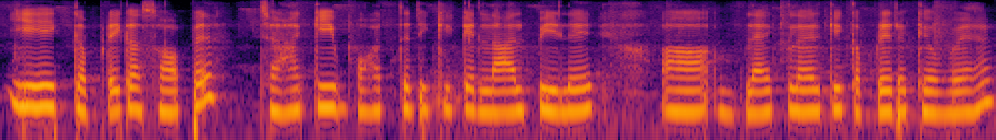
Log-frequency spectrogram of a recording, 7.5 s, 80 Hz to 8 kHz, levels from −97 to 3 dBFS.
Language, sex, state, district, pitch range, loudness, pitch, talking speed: Hindi, female, Bihar, Gaya, 205-225 Hz, -23 LUFS, 210 Hz, 170 wpm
